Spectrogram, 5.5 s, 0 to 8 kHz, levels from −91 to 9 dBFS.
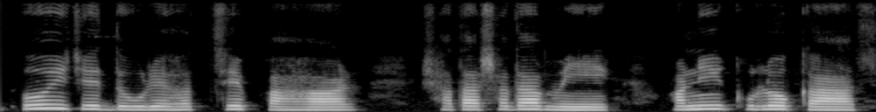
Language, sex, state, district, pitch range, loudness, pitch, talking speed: Bengali, female, West Bengal, Cooch Behar, 200-235 Hz, -18 LUFS, 220 Hz, 120 wpm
